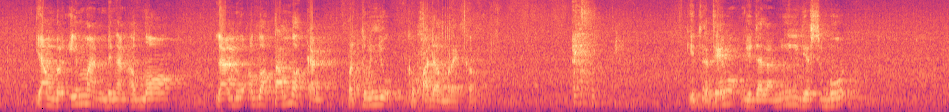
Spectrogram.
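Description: A middle-aged man speaks calmly into a microphone, reading out.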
